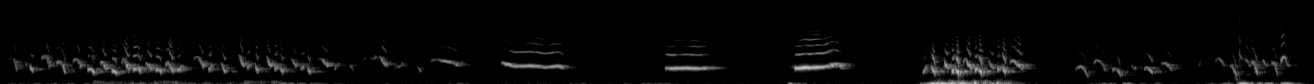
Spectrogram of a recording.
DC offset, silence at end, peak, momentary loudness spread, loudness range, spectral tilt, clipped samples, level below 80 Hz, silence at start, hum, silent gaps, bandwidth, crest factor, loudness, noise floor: under 0.1%; 0.15 s; -12 dBFS; 20 LU; 13 LU; -6 dB/octave; under 0.1%; -40 dBFS; 0.15 s; none; none; 4.3 kHz; 20 dB; -33 LUFS; -78 dBFS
